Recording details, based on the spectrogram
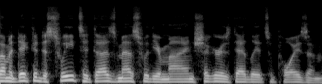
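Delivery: plain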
